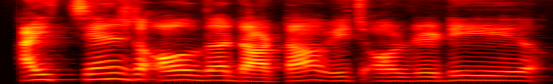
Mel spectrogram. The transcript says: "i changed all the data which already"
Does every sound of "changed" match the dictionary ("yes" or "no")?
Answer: yes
